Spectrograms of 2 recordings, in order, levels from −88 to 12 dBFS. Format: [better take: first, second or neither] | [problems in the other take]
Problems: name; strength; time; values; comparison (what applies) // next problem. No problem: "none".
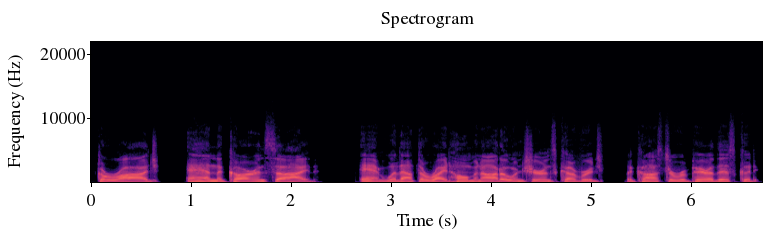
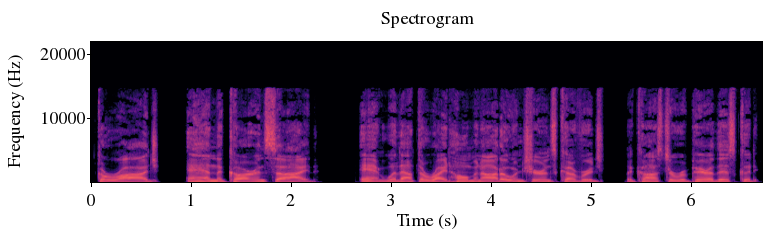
second | muffled; very; fading above 2 kHz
